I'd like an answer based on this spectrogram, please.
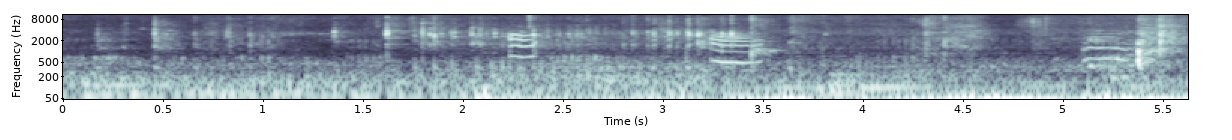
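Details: Pinky, a 28-day-old kitten born to Melania on August 3rd, leaves her nest and runs after her owner, meowing: three high, thin meows with bending pitch, spaced about a second apart over soft room noise.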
